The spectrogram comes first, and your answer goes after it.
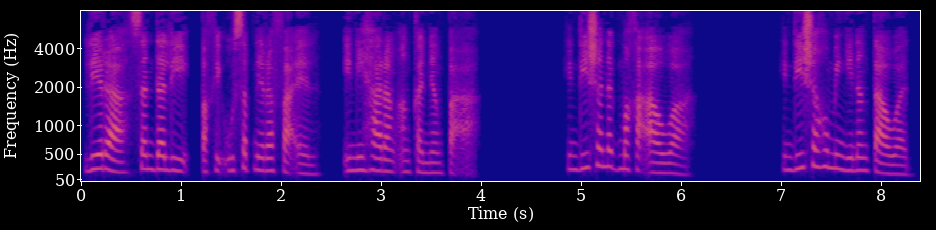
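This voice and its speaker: A woman reads a dramatic love story as its narrator. Her voice sits at a middle pitch. The recording is close and dry, with no room sound around her. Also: animated, normal speed, pauses often, no echo. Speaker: narrator of a romance audio story.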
